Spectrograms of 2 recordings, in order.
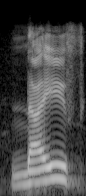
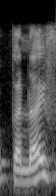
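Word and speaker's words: knife: जैसे यहाँ पे देखेंगे KNIGHT, NIFE, इसको पढ़ेंगे नाइफ, इसको कनाइफ नहीं पढ़ेंगे।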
